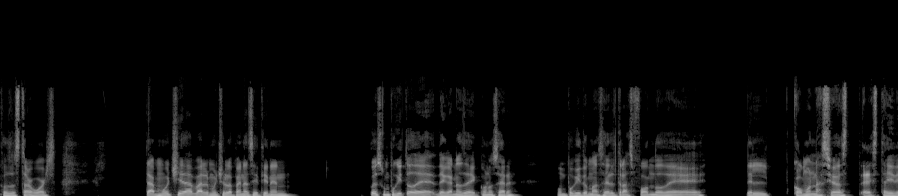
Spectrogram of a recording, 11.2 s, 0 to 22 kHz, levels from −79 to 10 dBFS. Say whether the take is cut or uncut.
uncut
